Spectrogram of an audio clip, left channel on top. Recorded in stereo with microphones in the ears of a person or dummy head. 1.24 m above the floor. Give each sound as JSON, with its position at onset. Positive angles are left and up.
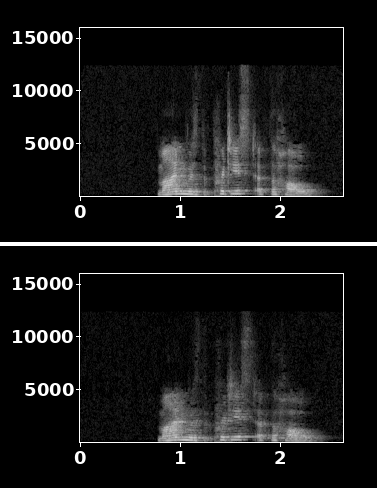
{"t": 0.8, "sound": "a woman speaking", "side_deg": 65, "distance_m": 2.5}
